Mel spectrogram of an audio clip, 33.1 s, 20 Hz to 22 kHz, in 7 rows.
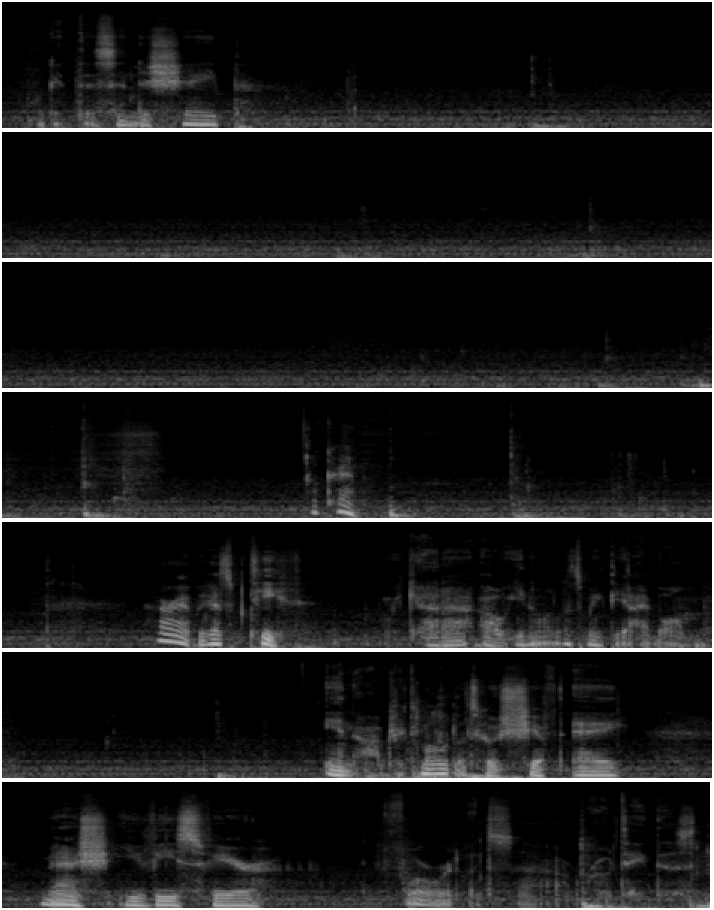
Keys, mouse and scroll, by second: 0.8-1.8 drag, 2.3 s, 3.5 g, 6.5 click, 6.9 g, 8.2-8.9 middle drag, 8.9-10.5 drag, 10.5-12.3 middle drag, 13.4-14.0 middle drag, 14.7 KP_1, 17.7-18.3 shift+drag, 20.3-21.3 drag, 22.2 click, 25.0 Tab, 26.3 shift+a, 30.6 KP_1, 32.2 r.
